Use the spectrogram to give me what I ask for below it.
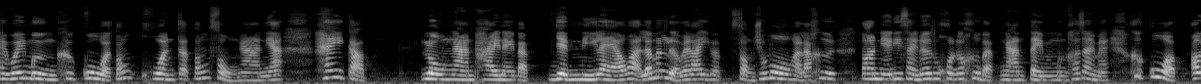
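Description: Channel delay (comb filtering) runs through the whole clip. One channel arrives roughly 20 ms behind the other, and when the two are summed to mono, the content common to both cancels at a series of evenly spaced frequencies, starting near 20 Hz. The result is a fixed comb of notches across the spectrum that stays put regardless of what is said, giving the speech a rough, slightly doubled character.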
